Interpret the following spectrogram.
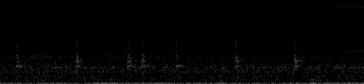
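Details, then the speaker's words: Tandy 1000HX with a modified standard replacement floppy drive loading MS-DOS 2.11: light irregular ticks every half second or so over quiet hiss; normal seeking while reading. "Clicky, clicky, click. Yes, it's working."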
